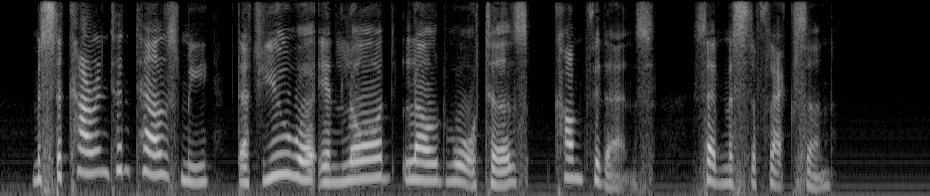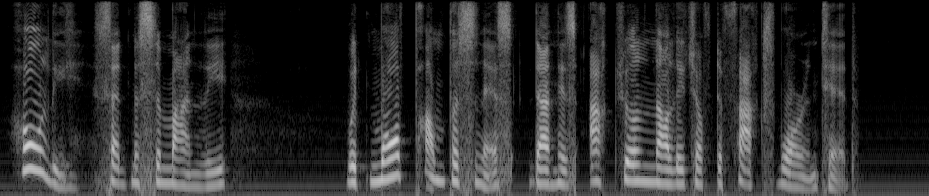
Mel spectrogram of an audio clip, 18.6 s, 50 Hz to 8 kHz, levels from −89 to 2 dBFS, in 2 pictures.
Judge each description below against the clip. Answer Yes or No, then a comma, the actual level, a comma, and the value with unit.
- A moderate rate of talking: No, slow, 95 wpm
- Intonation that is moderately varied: Yes, average, 5.0 semitones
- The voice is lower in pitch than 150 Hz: No, high, 200 Hz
